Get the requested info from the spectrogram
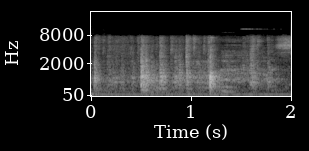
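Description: Hands handling small model-car parts on a table: faint rustle with two sharp taps, about half a second and just over a second in, as the wheel for the axle is picked up.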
